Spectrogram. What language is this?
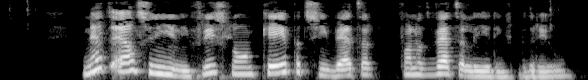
Western Frisian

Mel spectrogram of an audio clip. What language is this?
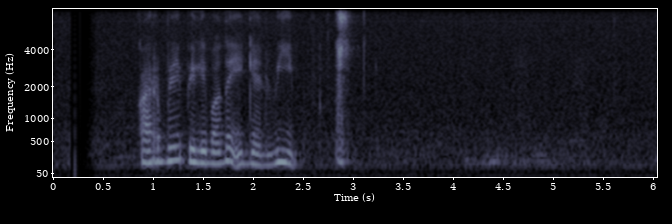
Sinhala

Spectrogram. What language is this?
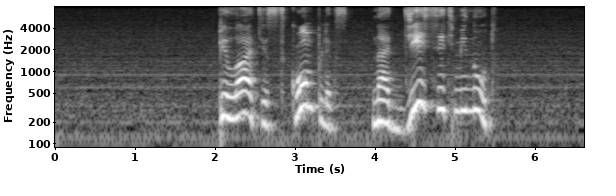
Russian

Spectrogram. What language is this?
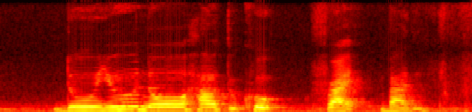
English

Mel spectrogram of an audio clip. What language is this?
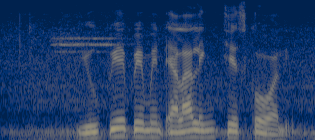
Telugu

